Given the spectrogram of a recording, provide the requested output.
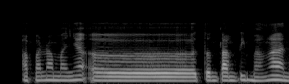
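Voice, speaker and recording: A woman speaks at a medium pitch. She has a slight Javanese accent. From Bantul, Yogyakarta, Java, Indonesia. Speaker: metrology trainer. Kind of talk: lecture. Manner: frequent filler hesitations.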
